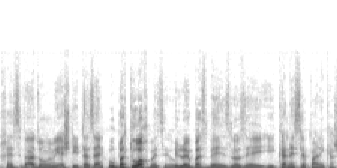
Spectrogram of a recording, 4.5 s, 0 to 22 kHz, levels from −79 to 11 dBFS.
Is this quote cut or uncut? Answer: cut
